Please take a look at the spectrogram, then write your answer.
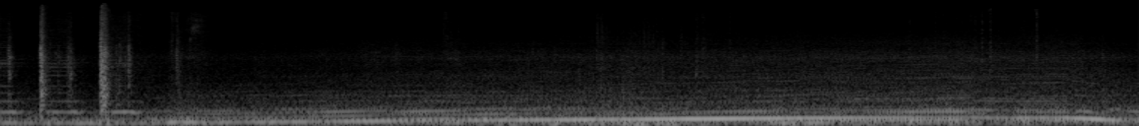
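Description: Car accelerating hard in low gear, shifted into L while racing another car, a loud, close engine whose pitch climbs steadily over several seconds before easing off, with a few sharp clicks at the start.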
